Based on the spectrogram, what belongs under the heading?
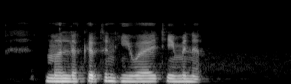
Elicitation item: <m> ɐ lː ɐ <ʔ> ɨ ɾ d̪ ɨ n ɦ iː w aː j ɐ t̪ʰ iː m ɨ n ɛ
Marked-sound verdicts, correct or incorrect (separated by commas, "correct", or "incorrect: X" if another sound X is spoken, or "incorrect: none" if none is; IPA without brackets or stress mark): correct, incorrect: k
